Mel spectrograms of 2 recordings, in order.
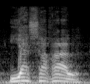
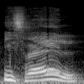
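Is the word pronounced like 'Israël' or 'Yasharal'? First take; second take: Yasharal; Israël. First: It is pronounced with ya-sha-ral sounds. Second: It is pronounced with is-ra-el sounds. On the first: The speaker calls it right. "tiré de, de l'hébreu" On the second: The speaker calls it wrong. "un mot mal prononcé"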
